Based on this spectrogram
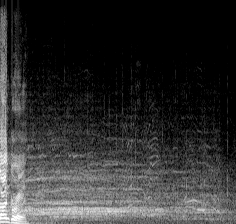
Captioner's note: audience applauding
